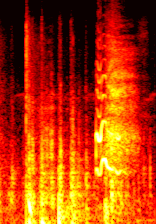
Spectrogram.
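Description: A quick run of heavy, dull thuds, like bodies hitting the ground in a scuffle, followed by a strained, pained vocal groan close by.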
